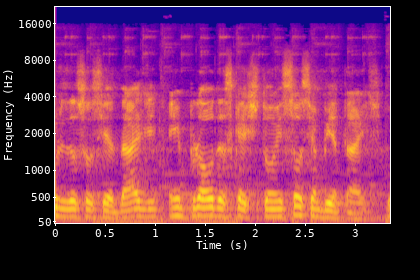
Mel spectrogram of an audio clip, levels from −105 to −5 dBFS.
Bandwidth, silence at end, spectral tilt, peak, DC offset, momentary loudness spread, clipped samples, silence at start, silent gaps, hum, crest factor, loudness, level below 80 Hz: 15 kHz; 0 s; -4 dB/octave; -2 dBFS; under 0.1%; 6 LU; under 0.1%; 0 s; none; none; 16 dB; -17 LUFS; -42 dBFS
